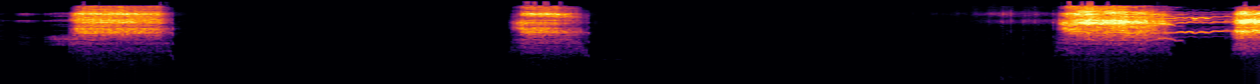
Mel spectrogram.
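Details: Common myna at the nest while adults bring nestlings as food for their young; loud, harsh, hissing rasps about half a second long, two bursts early, then a longer rasping run after a quiet gap.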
